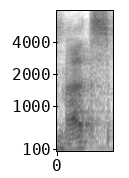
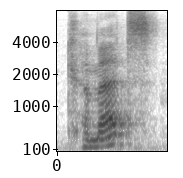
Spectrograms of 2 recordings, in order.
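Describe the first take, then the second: First: The K is silent at the start. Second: The K is sounded at the start. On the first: "technically it's Metz" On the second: "a lot of people pronounce the K"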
